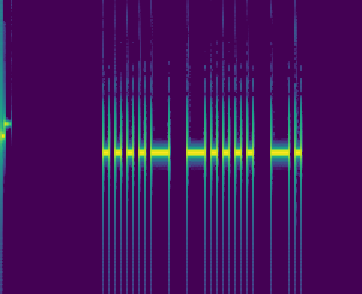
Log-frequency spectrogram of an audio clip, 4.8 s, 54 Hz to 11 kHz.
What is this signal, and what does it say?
Morse code, heard as a keyed tone, about 15 wpm, 700 Hz. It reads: 46N
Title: All Cut Numbers - 3-Digit 15wpm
